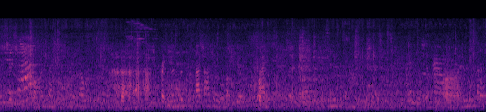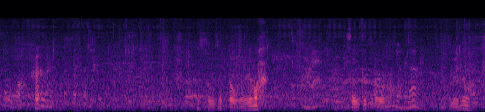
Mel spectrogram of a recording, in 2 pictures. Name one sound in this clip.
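A choir of women and men murmurs and chatters softly.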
